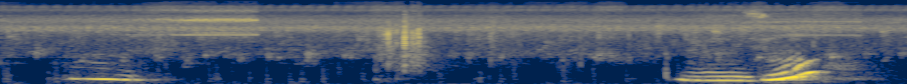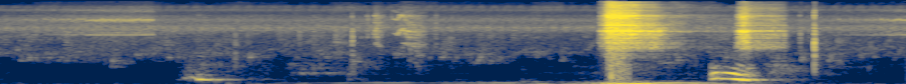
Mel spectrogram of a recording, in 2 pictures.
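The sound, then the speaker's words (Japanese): A quick, loud hiss of carbonated head spa spray, prepared for summer, bursts out near the end, followed by a second shorter spurt, after a stretch of quiet murmuring voices and small soft sounds. “炭酸ヘッドスパです。夏用にご準備させていただきました。”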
